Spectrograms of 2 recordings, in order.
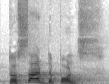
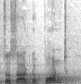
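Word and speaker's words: torsade de pointes: what is called a torsade de Ponce. Torsade de Ponce is the English pronunciation. The French pronunciation is torsade de Ponte.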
